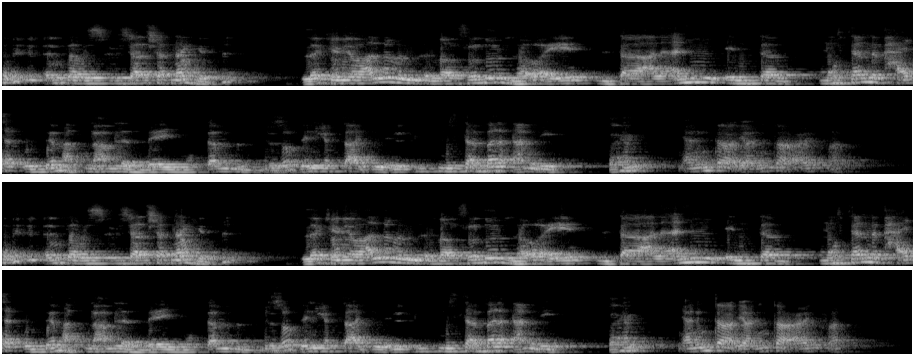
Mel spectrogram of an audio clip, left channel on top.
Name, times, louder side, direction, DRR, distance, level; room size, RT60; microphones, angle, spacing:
voice 1, 0.0-2.3 3.0-7.9 8.2-14.6 15.2-15.5, equal, 5° right, 0 dB, 0.6 m, -22 dB
voice 2, 11.7-12.0 15.9-17.5, right 3 dB, 80° right, 5 dB, 0.6 m, -27 dB
6.4 x 2.5 x 3.0 m, 0.86 s
head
